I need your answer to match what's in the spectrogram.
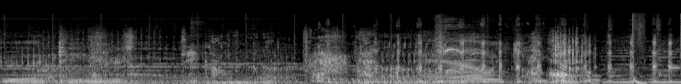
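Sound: growl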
